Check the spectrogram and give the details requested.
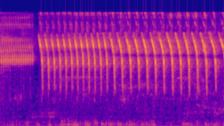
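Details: Canary singing in a soft, clear style used as a lure to get reluctant male canaries to sing; after a brief steady high tone, a fast run of sharp downward-sweeping chirps repeats about three per second.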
